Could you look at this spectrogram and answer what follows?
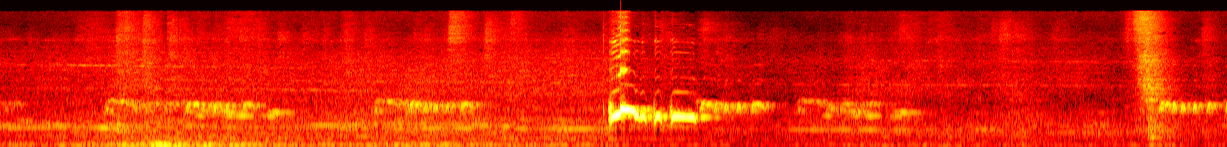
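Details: Black zebra dove of the Majapahit line, valued as a lure for other birds for its thick, loud, melodious voice; repeated cooing phrases of stepped level notes, with a few sharp clicks between them.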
